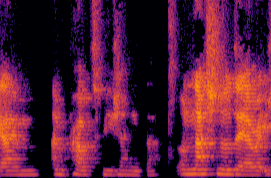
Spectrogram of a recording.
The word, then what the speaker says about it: Llanita: Well, I think the word Janita, because that is like our slang for Gibraltarian.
